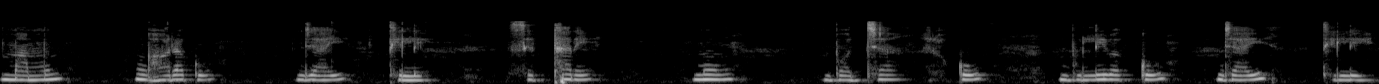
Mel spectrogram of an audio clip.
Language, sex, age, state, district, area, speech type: Odia, female, 18-30, Odisha, Ganjam, urban, spontaneous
